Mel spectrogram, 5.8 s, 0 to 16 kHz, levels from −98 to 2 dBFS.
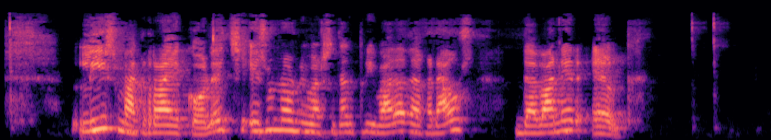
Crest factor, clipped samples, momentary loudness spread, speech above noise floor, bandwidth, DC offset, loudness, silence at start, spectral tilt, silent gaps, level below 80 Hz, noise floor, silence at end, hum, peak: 18 dB; under 0.1%; 14 LU; 27 dB; 11.5 kHz; under 0.1%; -21 LUFS; 0.05 s; -2.5 dB/octave; none; -70 dBFS; -48 dBFS; 1 s; none; -4 dBFS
